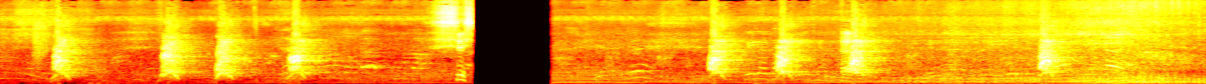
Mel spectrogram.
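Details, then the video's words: Street dogs barking at a Labrador, with scattered sharp barks in irregular bursts, a short gap of silence, then more barks over rising background rumble and noise. "Labrador vs Street dogs barking"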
